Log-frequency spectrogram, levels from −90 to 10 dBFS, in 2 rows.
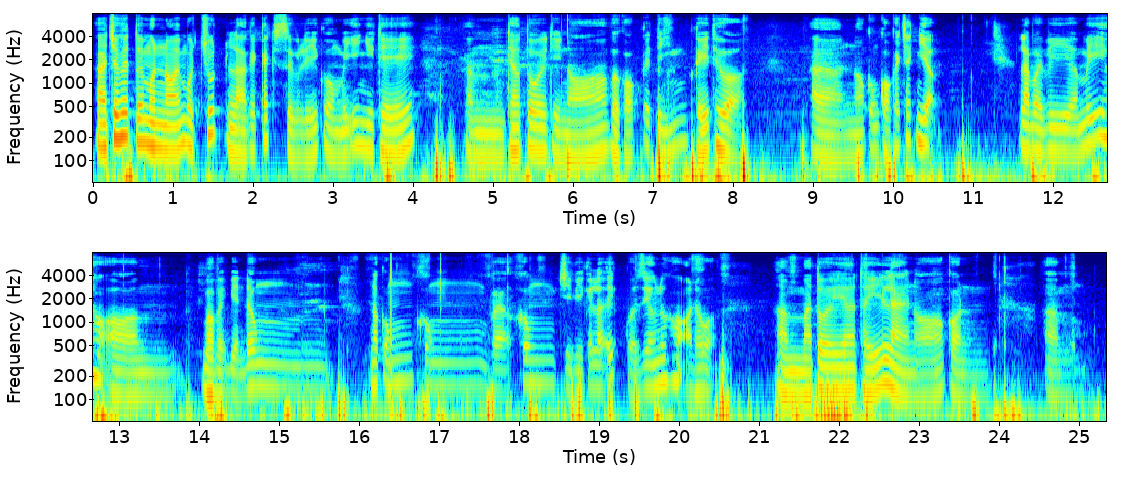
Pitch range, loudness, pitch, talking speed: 95-140 Hz, -26 LUFS, 120 Hz, 160 wpm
